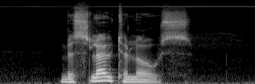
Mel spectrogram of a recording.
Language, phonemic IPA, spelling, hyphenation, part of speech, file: Dutch, /bəˈslœy̯təloːs/, besluiteloos, be‧slui‧te‧loos, adjective, Nl-besluiteloos.ogg
- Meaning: indecisive, not decisive, unable or unwilling to make decisions or reach conclusions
